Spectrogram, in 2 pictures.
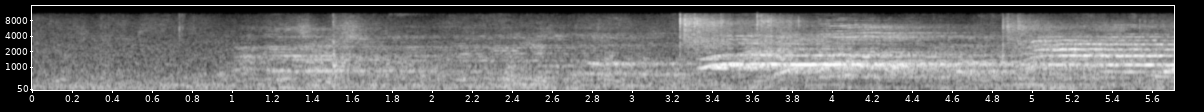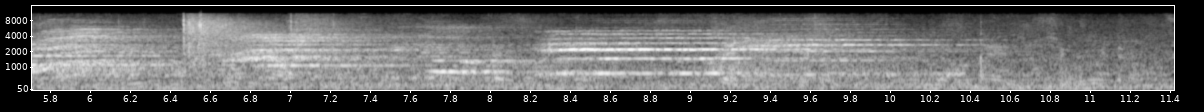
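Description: Young women shout sharply in a large echoing hall.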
